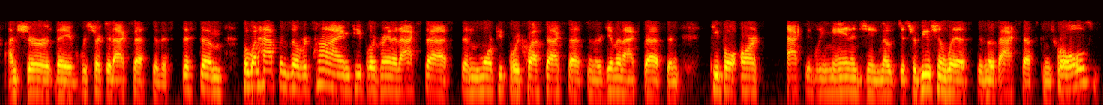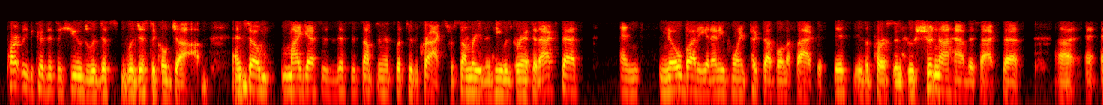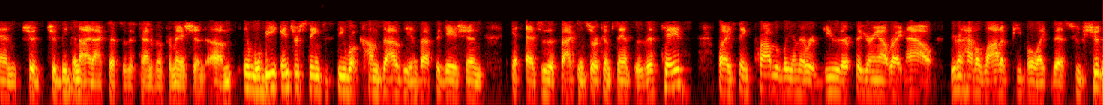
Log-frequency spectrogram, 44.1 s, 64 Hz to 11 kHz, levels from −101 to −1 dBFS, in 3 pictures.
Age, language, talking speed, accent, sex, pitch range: 40-59, English, 195 wpm, American, male, 115-140 Hz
